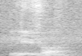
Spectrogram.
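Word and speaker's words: livre: Lever.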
